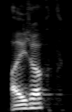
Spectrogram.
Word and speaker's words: oidhche: So, we get words like oidhche, which is generally pronounced with an I, maighdean, which is generally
